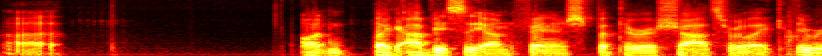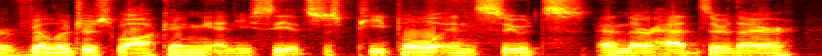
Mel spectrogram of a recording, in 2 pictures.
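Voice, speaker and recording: A man's voice: low voice, level tone, moderate pace, vocal fry. A man co-hosting a casual film discussion on a live stream, speaking bluntly and swearing freely. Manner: blunt, profane. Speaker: co-host reviewing a film. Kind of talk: casual, unscripted movie discussion.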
